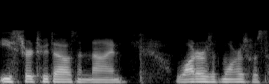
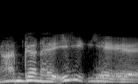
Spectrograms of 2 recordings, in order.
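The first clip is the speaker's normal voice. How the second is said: very slow, drawn-out comic voice; 4 semitones higher, 3 dB louder than usual. Imagining a character from a comedy film saying a line: Fat Bastard voice. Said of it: "I just hear Fat Bastard saying".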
